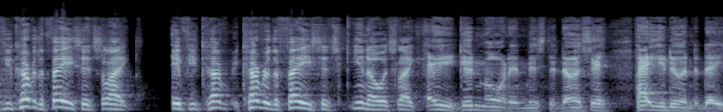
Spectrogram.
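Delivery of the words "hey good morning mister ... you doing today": put-on rasping voice with a Southern accent. Imitating someone's voice while telling a story: raspy southern voice. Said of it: "He had a real raspy Southern voice like this".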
